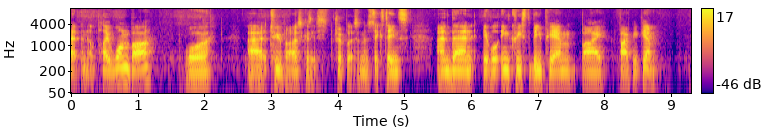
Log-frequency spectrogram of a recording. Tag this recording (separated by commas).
inside a small room, Speech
